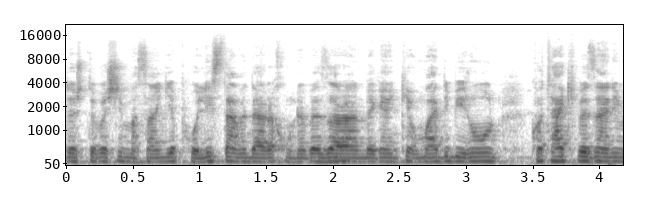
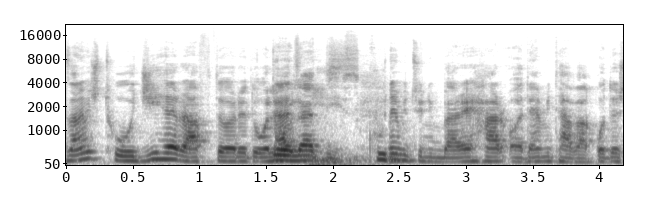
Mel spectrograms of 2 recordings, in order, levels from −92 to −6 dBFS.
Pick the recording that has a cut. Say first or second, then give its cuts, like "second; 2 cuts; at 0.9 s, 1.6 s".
second; 1 cut; at 2.4 s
